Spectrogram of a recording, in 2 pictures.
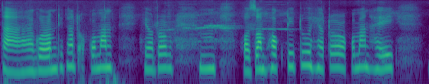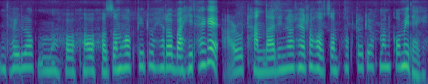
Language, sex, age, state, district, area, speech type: Assamese, female, 30-45, Assam, Charaideo, rural, spontaneous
